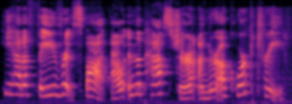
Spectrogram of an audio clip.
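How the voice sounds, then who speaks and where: Female preschool story reader: high register, very lively intonation, expressive delivery aimed straight at little kids. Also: measured pace. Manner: expressive, talks directly to young listeners with questions. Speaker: preschool teacher reading aloud. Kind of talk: animated picture-book read-aloud for young children.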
